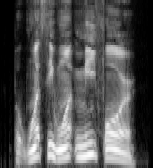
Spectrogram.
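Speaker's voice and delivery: insistent, demanding. Told to leave town before a meeting, a young man replies, demanding. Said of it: "demanded Duane".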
